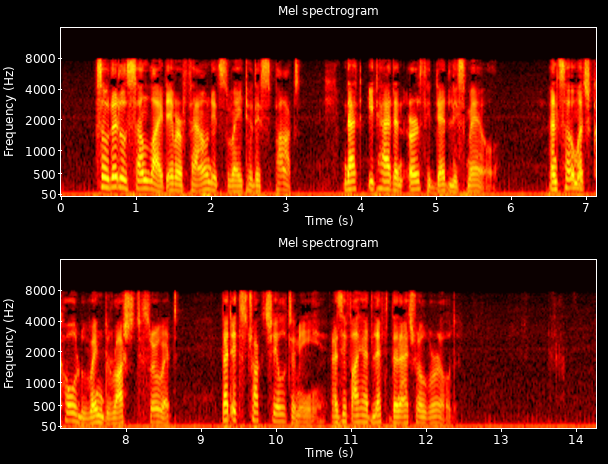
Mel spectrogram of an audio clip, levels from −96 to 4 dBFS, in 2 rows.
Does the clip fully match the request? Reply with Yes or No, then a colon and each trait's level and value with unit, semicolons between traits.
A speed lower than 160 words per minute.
No: average, 165 wpm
